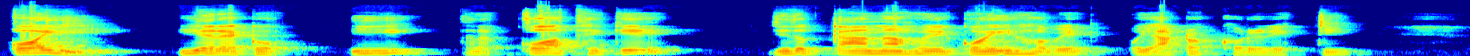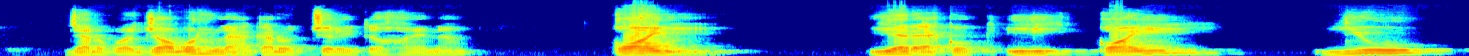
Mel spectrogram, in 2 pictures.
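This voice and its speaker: A man teaching Quran recitation, patiently spelling out letters and vowel marks one by one, then breaking into long drawn-out melodic chanting of the verse. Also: medium pitch, darkish tone. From Bangladesh. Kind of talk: step-by-step recitation lesson.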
